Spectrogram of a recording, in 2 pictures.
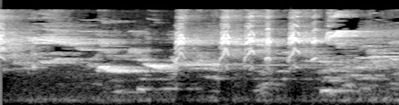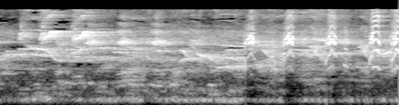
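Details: Oriental magpie-robin singing fast and nonstop in the morning to provoke other magpie-robins. Rapid run of short chips, whistles and slurred notes, several per second, over faint low background noise.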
